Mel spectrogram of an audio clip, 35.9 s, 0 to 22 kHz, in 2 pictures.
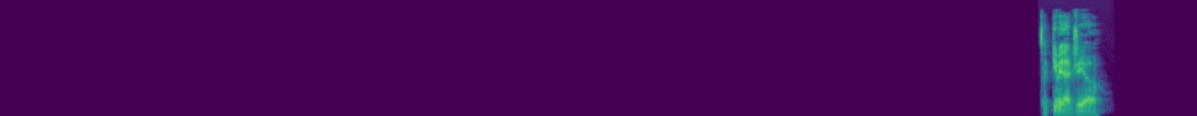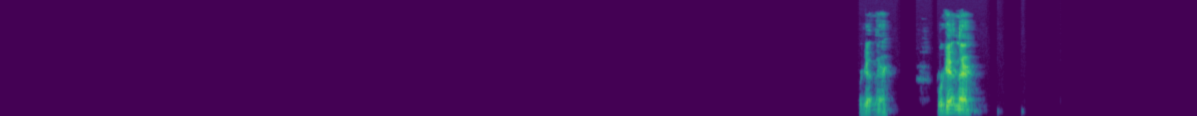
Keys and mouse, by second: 1.5 right click, 7.5 right click, 15.3 right click, 18.6 right click, 24.2 right click, 25.6 right click, 29.5 right click, 31.6 right click.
